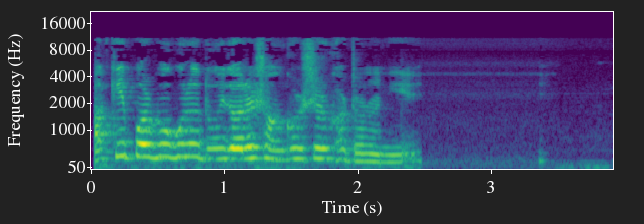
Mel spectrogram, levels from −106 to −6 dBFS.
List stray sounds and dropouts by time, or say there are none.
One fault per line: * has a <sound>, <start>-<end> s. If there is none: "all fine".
all fine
